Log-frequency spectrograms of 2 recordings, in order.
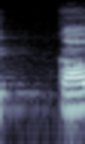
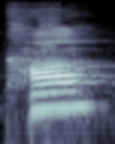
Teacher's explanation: हमने का बोला तो कम वायु मुख से निकली, खा तो खा ज्यादा निकल रही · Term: महाप्राण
